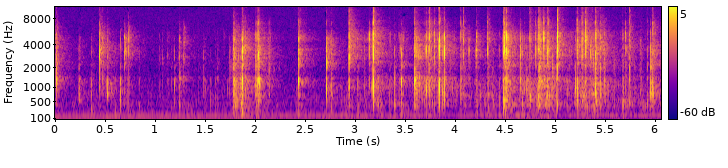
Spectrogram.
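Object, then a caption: Printed plastic foil candy bag. A full, medium-sized printed plastic foil bag of marshmallow candies lying on a table is pressed and rubbed flat with fingertips and palms. It gives off bursts of bright, sharp crinkling and crackling with almost no low end. The bursts come in quick irregular clusters that grow denser and louder over the second half.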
